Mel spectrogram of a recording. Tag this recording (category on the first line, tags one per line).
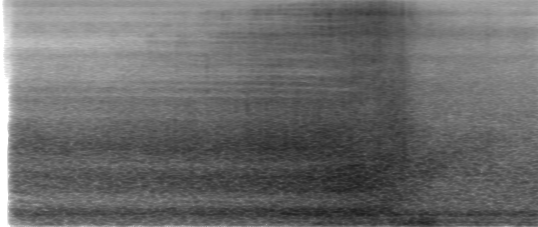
Sound effects > Vehicles
asphalt-road
car
moderate-speed
passing-by
studded-tires
wet-road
